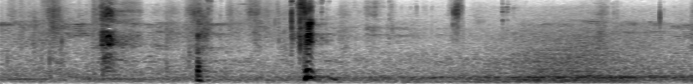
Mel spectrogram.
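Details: Shiba Inu dog from Japan, uttering short, sharp yelping barks roughly once a second, the loudest near the middle, then trailing into quieter whimpers against a soft hiss.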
